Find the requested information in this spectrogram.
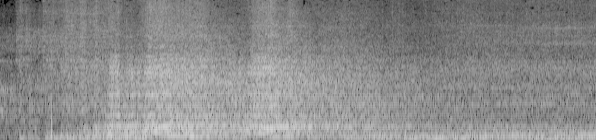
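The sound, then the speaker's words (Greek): A Ferrari Mondial sports car engine, the car from Magnum PI, revs loudly, surging twice in quick succession before settling into a steady, throaty rumble; no one speaks. “Το Detective, ναι, το αυτοκίνητο που είχε ήταν το. Ferrari Mondial.”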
